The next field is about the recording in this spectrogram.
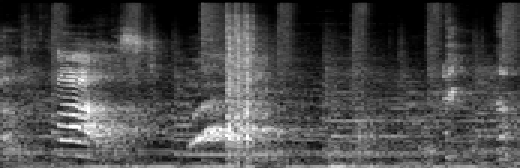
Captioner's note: Mia screaming; gun firing; Miss. Fang laughing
